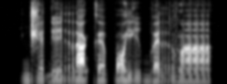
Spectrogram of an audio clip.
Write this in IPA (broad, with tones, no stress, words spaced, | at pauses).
d͡ʒɪ˨ɗi˦ra˦ kɛ˨pɔ˦ji˨ bɛ˨r vã˨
